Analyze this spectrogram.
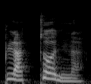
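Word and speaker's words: Πλάτων: Ainsi, le nom du philosophe grec Platon, à prononcer Platone, est écrit en grec avec le grand O, dit oméga, qui n'existe pas en arabe.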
